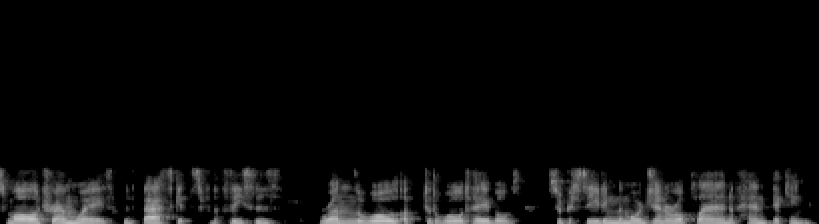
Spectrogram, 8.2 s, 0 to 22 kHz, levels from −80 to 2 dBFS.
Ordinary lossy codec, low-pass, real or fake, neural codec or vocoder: Opus, 24 kbps; 5.4 kHz; real; none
